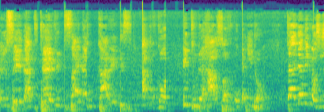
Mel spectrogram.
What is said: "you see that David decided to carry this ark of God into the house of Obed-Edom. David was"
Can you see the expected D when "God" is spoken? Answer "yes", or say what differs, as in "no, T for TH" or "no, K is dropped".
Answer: no, D is dropped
